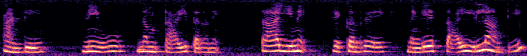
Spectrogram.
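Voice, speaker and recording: A woman voicing an emotional young man who calls the older woman aunty, speaking softly and pleadingly. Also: high voice, steady tone, normal speed, husky.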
